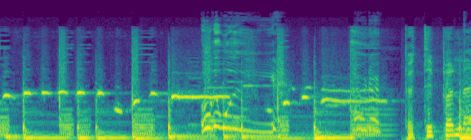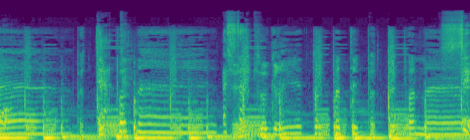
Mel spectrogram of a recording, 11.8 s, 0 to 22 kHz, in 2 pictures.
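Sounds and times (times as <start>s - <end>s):
steady low instrumental backing with rhythmic beats: 0.0s - 4.9s, 5.7s - 11.7s
several people whistling a bouncy song melody: 0.0s - 5.0s
speech: 5.3s - 6.4s, 7.4s - 8.0s, 8.7s - 11.7s.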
